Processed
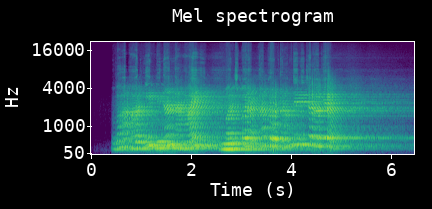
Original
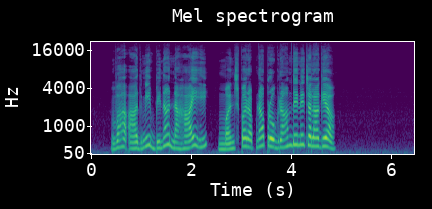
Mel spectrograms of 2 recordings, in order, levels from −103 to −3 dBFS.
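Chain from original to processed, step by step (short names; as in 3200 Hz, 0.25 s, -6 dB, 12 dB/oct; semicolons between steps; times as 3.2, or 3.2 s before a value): G.711 law mismatch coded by A; notches 60/120/180/240/300/360/420/480/540 Hz; spring tank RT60 1.6 s, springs 48 ms, chirp 60 ms, DRR -8 dB; added harmonics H 3 -15 dB, 4 -31 dB, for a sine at -5.5 dBFS; EQ curve 400 Hz 0 dB, 890 Hz -10 dB, 1800 Hz +2 dB; AGC gain up to 11 dB; resonant low shelf 110 Hz -9.5 dB, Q 3; diffused feedback echo 0.51 s, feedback 56%, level -15 dB; gain -1 dB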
